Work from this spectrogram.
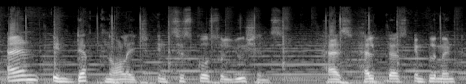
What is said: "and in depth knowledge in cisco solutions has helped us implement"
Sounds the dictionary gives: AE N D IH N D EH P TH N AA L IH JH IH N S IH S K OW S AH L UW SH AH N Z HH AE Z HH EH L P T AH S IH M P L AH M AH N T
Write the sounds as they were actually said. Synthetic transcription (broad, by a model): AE N D IH N D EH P T N AA L IH JH IH N S IH S K OW S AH L UW SH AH N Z HH AE Z HH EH L P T AH S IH M P L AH M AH N T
